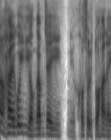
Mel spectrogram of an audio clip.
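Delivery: low, quiet, fed-up grumble under the breath; a low, annoyed aside; grumbling older brother. Retold or imitated. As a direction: mutter it like a bored son sick of the old man's stories. Older son grumbling at grandfather.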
